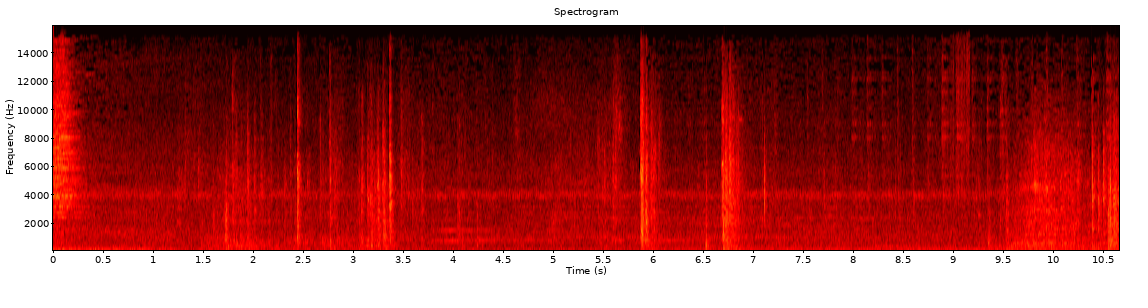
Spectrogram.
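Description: Van engine idling with a steady low rumble, with a few sharp clunks from its doors being opened and shut; the two loudest come about six and seven seconds in.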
